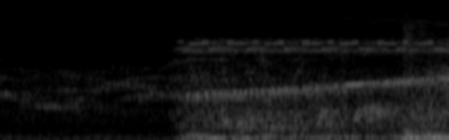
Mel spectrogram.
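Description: The soundtrack of a stage dance routine starts about two seconds in: a deep low rumble with a slowly rising siren-like whine over it, after a faint, quiet start.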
